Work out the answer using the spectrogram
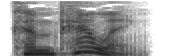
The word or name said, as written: compelling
